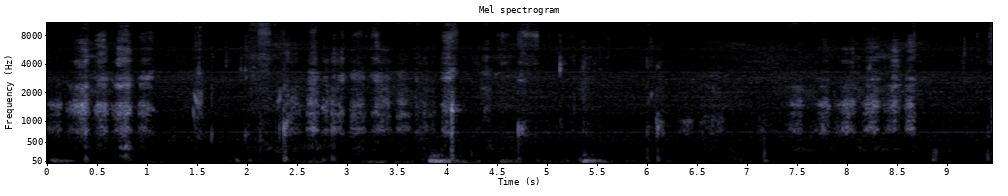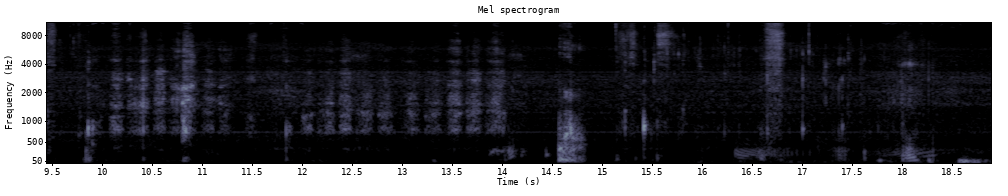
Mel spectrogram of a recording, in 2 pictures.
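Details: Bob the French Bulldog pants steadily while playing with a toy dinosaur hand puppet, a rapid breathy rhythm broken by a few low snorts and thumps.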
